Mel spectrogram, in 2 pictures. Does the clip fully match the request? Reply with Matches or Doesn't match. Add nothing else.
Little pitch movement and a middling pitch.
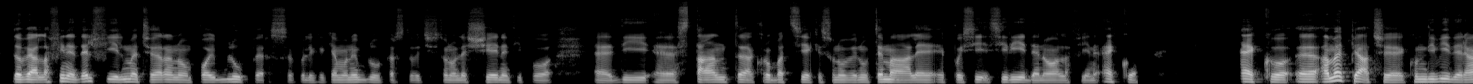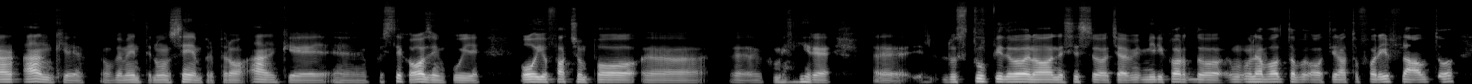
Doesn't match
